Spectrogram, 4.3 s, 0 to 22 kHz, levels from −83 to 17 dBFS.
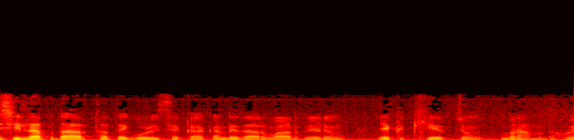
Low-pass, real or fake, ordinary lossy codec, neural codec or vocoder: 7.2 kHz; real; none; none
